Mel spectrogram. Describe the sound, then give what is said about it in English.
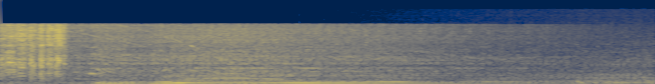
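A vehicle takes off quickly, its engine revving up into a mid-pitched drone that swells, briefly eases, then holds a steady, fairly loud run before thinning out. “I felt myself getting placed inside of some kind of vehicle, which took off rather quickly.”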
